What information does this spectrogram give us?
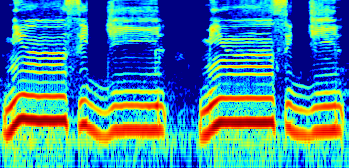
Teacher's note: Donc vous voyez, je commence avec Runa, je dissimule le nun et je passe dans la lettre qui suit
